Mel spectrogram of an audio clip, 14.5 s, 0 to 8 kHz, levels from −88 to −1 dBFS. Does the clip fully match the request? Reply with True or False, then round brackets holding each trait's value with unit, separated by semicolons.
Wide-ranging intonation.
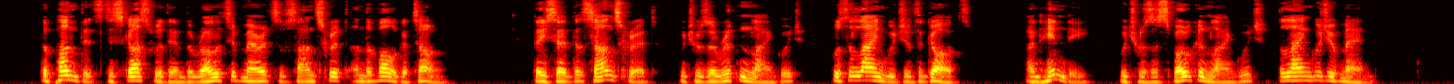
True (6.6 semitones)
